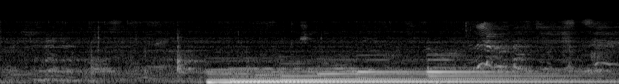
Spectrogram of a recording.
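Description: Low audience chatter with children's voices, then about two seconds in a keyboard plays loud sustained chords that slowly fade, opening a song.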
